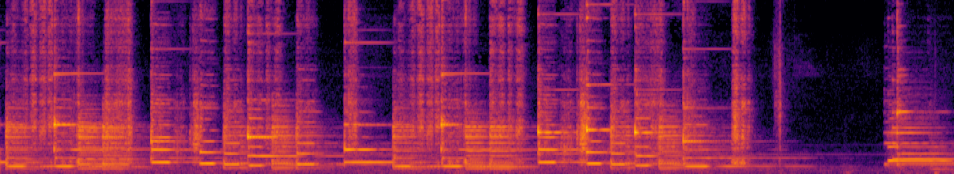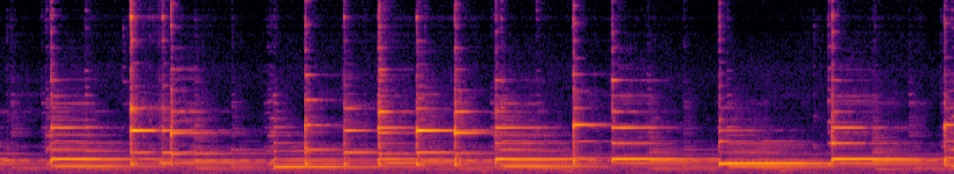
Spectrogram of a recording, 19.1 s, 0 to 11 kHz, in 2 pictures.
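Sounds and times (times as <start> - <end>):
tablet ringtone melody: 0.0 - 7.8.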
